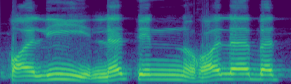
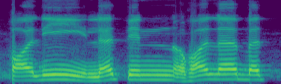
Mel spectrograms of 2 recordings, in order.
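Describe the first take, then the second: Both takes have the same delivery.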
